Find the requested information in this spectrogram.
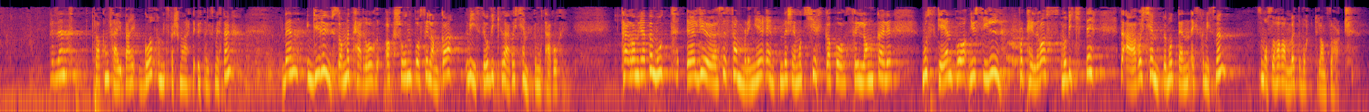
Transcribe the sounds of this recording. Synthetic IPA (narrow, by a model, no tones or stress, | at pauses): pʰɾɛsɪd̪ɛnt̪d̪ɑːkʰɑnfɾæɪɡbæɾɡoːfɔɾmɪt̪spœʂmolæʈ̪ɪlʔʉːt̪ɑnɪsmnɪst̪əəɳ | d̪ɛnɡɾʉːsɑmːət̪ʰæɾʊɾʔɑkʂuːnn̩pʰɔsɾɪlɑŋkɑʋiːsəɾʋʊʋɪkt̪ɪd̪ɛæːɾɔçɛmpəmʊt̪ʰːæɾʊɾ | t̪ʰæɾʊɾɑnɡɾeːpəmʊt̪ɾɛlɪɡɪøːsəsɑmlɪŋəɾɛnt̪n̩d̪ɛʂeːɾmʊt̪çɪɾkɑpʰɔsɾɪlɑŋkɑɛlːəɾ | mʊskeːənpʰɔnjʉsiːln̩fɔʈʰɛlːəɾɔsʋʊɾʋɪkt̪ɪd̪̥ɛʔæɾɔçɛmpəmʊt̪̚d̪ɛnɛkst̪ɾɛmɪsmən | sɔmɔsːɔɦɑɾɑmət̪ʋɔʈlɑnsɔhɑ̰ʈː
